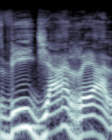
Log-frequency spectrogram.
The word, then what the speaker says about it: Villarreal: and the two L's is a yah sound and the two RS is a r sound so it's so it's so it's V right that's my last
